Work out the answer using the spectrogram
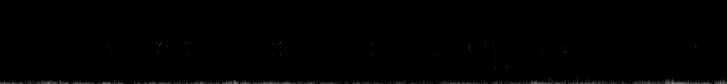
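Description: Faint, short bird calls at irregular intervals, some coming in quick little clusters.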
